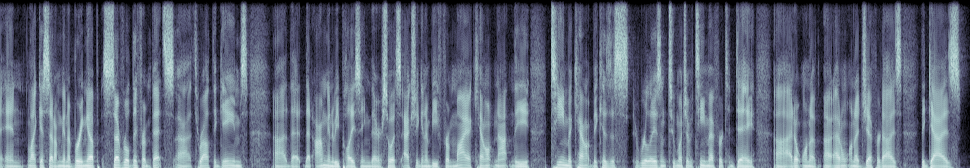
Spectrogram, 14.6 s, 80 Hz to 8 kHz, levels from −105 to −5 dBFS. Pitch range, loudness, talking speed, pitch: 95-105 Hz, -20 LUFS, 250 wpm, 100 Hz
